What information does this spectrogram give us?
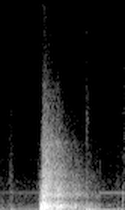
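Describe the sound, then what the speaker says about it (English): A single loud firework bursts outside, a sharp crack followed by a decaying crackling rumble, with a fainter pop afterward. "those blasted fireworks"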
